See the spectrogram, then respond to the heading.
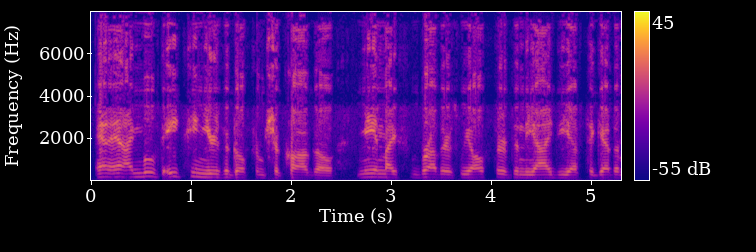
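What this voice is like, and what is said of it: American English accent. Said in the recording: “you hear my English, I sound like an American.”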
